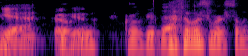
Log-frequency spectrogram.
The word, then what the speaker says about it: Grogu: Grogu.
